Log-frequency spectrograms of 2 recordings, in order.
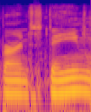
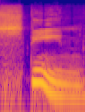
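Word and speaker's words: Berenstain: Bernstein, like a stain on your shirt. Yes. And what everybody remembers from back in the day is Steen, kind of like a Jewish name, Oh, like yeah.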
